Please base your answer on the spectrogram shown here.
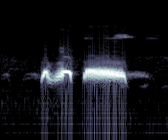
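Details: Decoy spotted dove calling to bring in wild doves. One two-part coo: a short, wobbling, rising and falling note, then a drawn-out buzzy hum, with a faint trailing murmur.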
